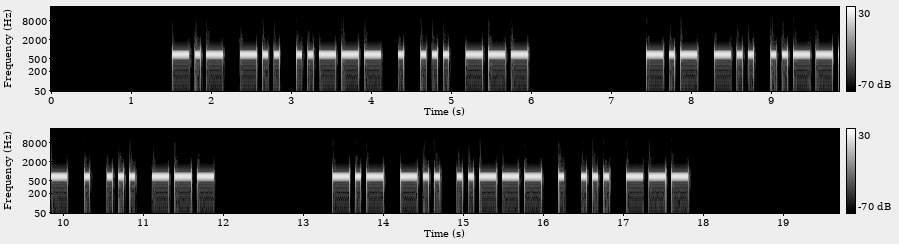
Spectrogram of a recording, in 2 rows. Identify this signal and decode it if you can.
Morse code, heard as a keyed tone, about 17 wpm, 700 Hz. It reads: KD2ESO KD2ESO KD2ESO
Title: USA Call Signs - 6 Characters - Repeated 3x - 17wpm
